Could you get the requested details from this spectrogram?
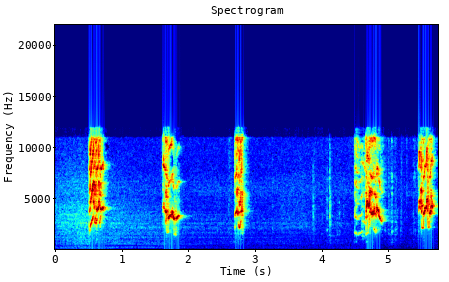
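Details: Rosy-faced lovebird calling with five loud, harsh, high-pitched chirps at uneven intervals, a soft low rumble of background noise fading out in the first two seconds.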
